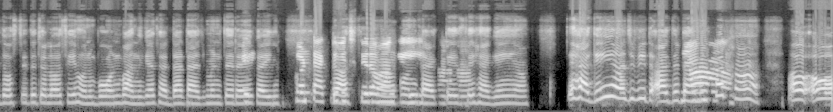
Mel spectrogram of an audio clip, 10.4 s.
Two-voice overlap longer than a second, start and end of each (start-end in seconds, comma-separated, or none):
4.2-5.9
